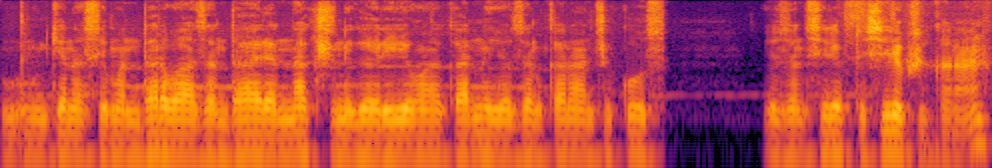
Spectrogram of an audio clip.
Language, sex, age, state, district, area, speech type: Kashmiri, male, 18-30, Jammu and Kashmir, Baramulla, rural, spontaneous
